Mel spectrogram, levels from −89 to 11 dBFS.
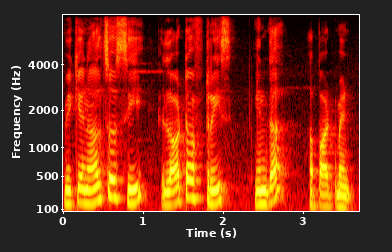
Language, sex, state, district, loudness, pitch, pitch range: English, male, Karnataka, Bangalore, -13 LUFS, 155 Hz, 145-175 Hz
